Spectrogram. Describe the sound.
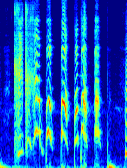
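A grandmother's voice imitates a wood pigeon's call, a rhythmic series of about eight hooting, cooing syllables with swooping pitch, each short and evenly paced over a couple of seconds.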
